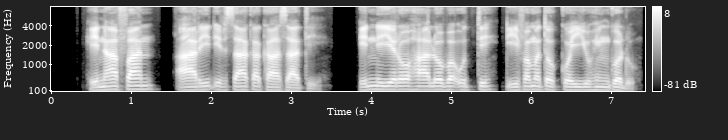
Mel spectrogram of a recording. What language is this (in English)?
Oromo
